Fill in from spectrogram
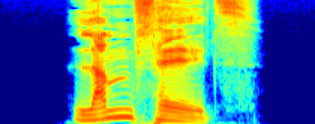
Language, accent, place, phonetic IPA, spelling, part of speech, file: German, Germany, Berlin, [ˈlamˌfɛls], Lammfells, noun, De-Lammfells.ogg
- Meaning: genitive singular of Lammfell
